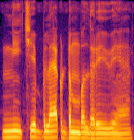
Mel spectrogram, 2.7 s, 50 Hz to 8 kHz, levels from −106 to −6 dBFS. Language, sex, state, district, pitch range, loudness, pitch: Hindi, male, Uttar Pradesh, Shamli, 100-120 Hz, -18 LUFS, 110 Hz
